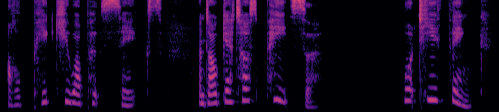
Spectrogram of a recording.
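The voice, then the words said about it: Sweet, put-on nice voice. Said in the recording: “Suddenly she puts on her nice voice.”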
